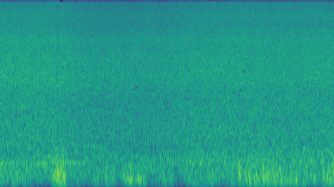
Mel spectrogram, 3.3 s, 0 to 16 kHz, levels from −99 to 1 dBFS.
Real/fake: real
